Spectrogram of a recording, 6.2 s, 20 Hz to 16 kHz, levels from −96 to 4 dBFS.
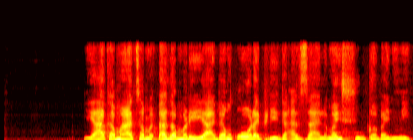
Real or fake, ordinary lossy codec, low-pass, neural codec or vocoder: fake; none; 10.8 kHz; codec, 24 kHz, 3 kbps, HILCodec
